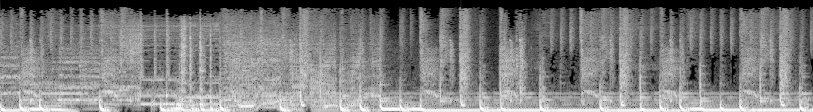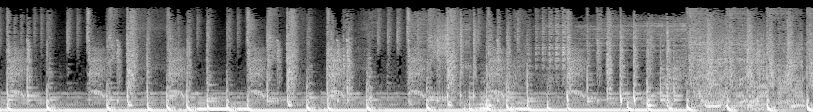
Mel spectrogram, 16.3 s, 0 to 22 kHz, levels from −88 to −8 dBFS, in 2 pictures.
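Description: Lost LE Audio frames at 1.51 s (30 ms) and 12.77 s (50 ms): the decoder concealed the gaps by replaying the last spectrum with scrambled phase, leaving brief noisy smears.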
